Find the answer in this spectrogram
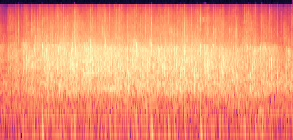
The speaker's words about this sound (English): Great, so let's give a big round of applause to our hiders. And a big round of applause to our seekers who very ably operated our system.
